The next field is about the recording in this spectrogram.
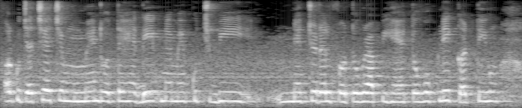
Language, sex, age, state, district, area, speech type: Hindi, female, 45-60, Rajasthan, Jodhpur, urban, spontaneous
